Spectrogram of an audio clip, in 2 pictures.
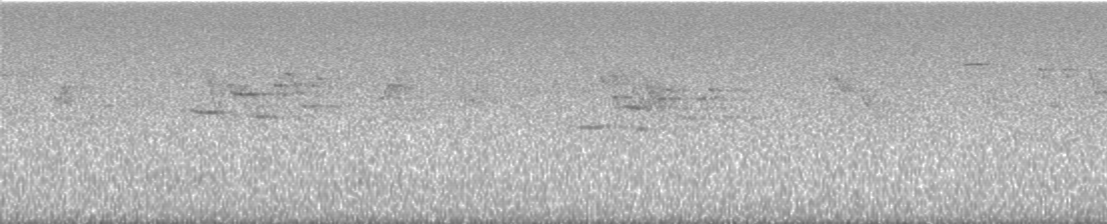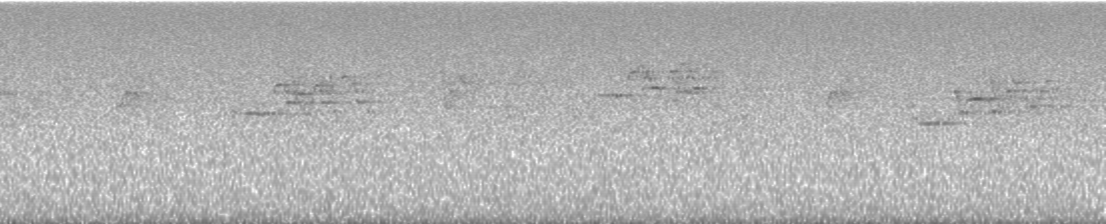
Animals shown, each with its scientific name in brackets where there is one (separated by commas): Hermit Thrush (Catharus guttatus), Blue-headed Vireo (Vireo solitarius)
